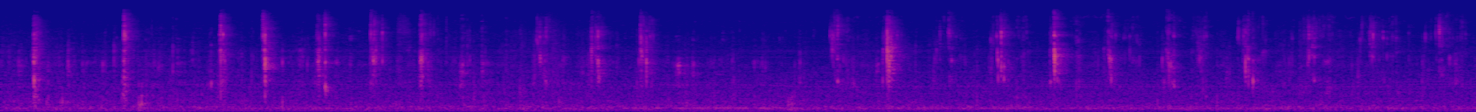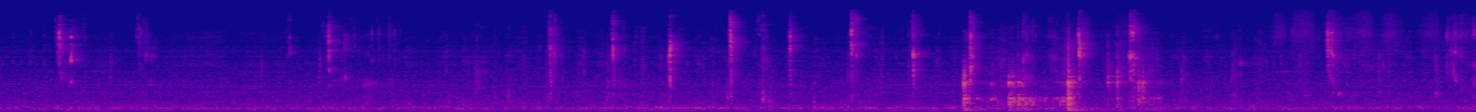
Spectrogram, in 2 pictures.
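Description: Close-miked chewing of sauced fried chicken: scattered crisp crunches and mouth clicks a second or so apart, thinning out for a while in the middle and bunching together about three-quarters of the way through.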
